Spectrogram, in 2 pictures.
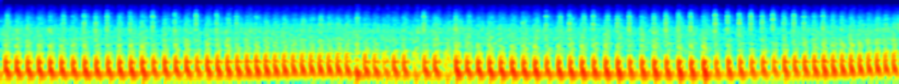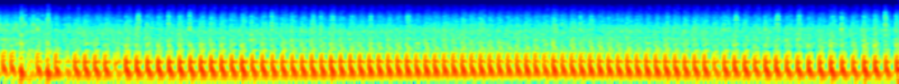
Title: Cold start - Clicking noise primary side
